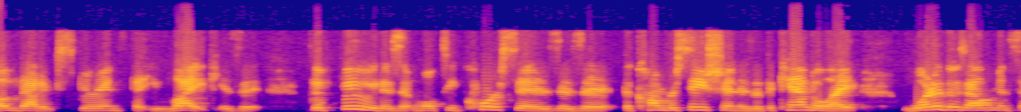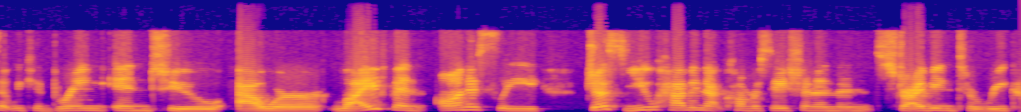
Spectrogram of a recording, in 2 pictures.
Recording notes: connected over Skype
